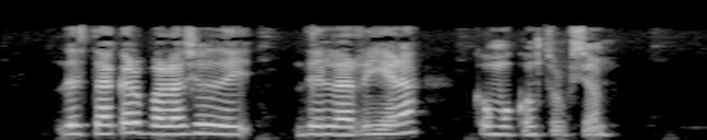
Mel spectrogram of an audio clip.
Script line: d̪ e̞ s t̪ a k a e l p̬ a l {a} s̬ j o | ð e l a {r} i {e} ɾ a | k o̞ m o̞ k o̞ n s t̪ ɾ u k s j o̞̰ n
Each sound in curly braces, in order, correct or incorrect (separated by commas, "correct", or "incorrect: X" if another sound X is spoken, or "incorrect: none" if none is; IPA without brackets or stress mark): correct, correct, correct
